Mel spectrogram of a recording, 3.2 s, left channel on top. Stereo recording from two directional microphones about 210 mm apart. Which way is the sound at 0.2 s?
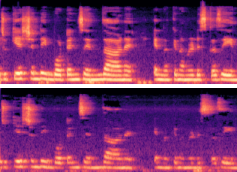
35° left (ahead or behind).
